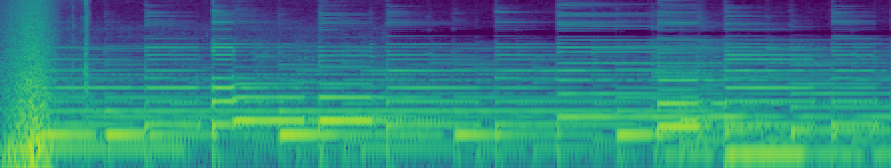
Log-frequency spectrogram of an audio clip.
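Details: Strummed and plucked acoustic guitar music with ringing chords, and no animal sounds.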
